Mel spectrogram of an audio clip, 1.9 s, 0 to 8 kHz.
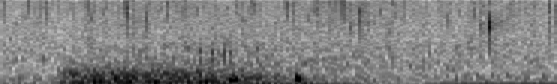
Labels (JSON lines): {"label": "biophony, growl", "recorder": "SoundTrap 500"}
